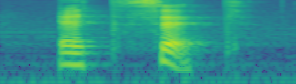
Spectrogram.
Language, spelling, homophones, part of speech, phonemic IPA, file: Swedish, sätt, sett / set, noun / verb, /sɛtː/, Sv-sätt.ogg
- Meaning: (noun) 1. a manner (characteristic way of behaving) 2. a way, a manner (of doing something) 3. a way (that something is something) 4. a set; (verb) imperative of sätta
